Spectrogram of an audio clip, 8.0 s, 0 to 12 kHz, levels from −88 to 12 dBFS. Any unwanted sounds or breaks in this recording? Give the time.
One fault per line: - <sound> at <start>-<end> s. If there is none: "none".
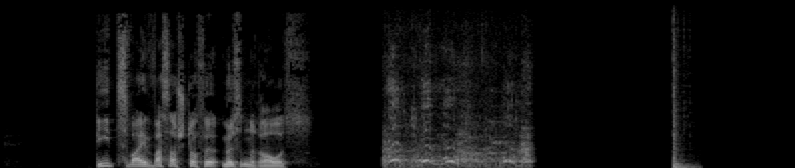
- bark at 3.8-5.4 s
- thud at 6.7-7.0 s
